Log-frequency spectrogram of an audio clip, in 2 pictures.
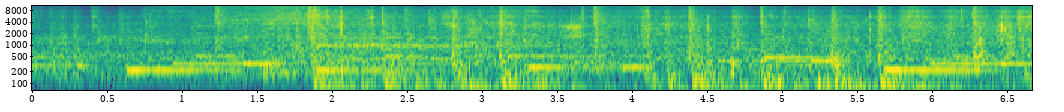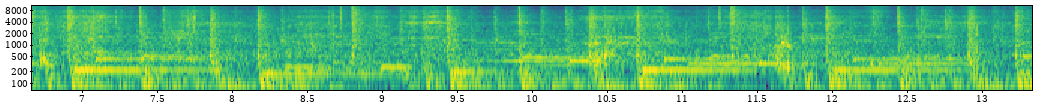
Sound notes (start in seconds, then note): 3.2 both breathing heavily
